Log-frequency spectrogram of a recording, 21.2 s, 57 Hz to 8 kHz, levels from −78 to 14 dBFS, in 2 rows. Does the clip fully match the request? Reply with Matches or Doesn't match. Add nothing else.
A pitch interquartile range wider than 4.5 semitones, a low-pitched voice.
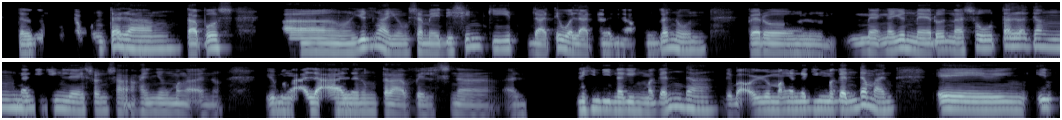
Doesn't match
